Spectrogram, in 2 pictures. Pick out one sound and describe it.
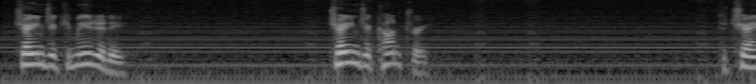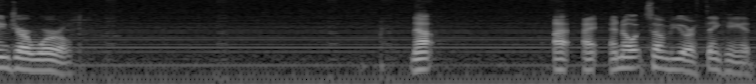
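A man speaks calmly through a microphone, with pauses between phrases.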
